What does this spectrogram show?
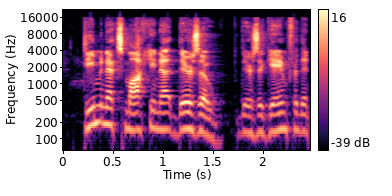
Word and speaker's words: machina: I'm like, oh, yeah, we should probably pronounce it in a more Latin fashion, not say Machina.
